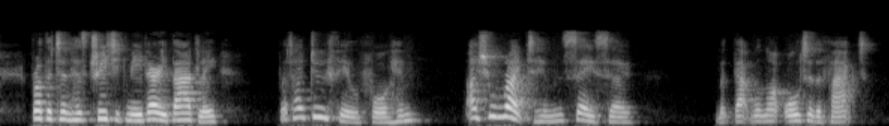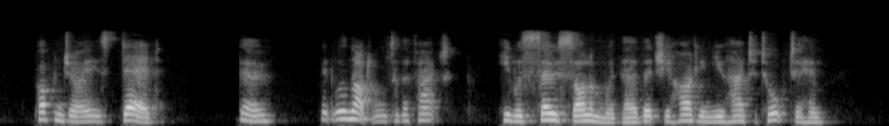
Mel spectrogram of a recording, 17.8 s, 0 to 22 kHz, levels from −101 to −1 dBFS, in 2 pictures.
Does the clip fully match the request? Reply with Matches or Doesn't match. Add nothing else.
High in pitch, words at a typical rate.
Doesn't match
